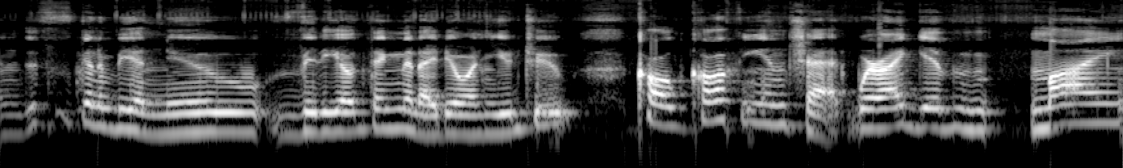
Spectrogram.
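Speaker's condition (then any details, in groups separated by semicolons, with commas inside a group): Cerebral palsy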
